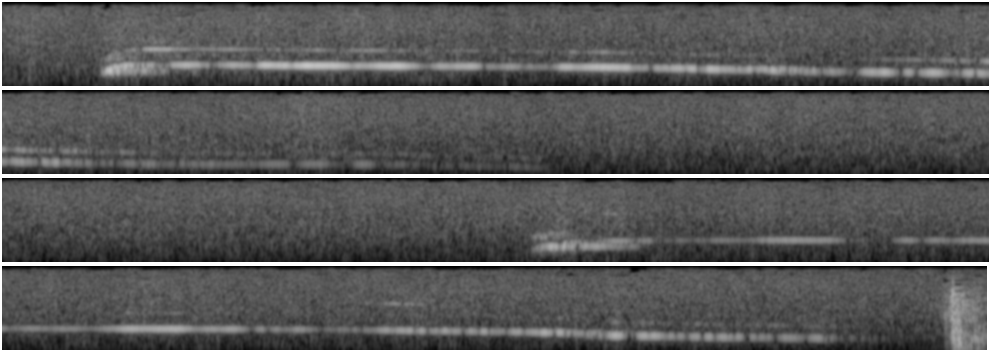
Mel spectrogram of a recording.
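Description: wolf howling

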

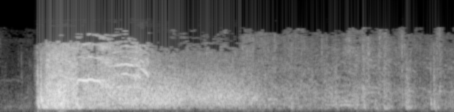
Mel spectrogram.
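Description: landmine explosion

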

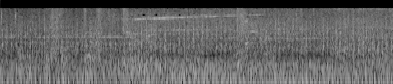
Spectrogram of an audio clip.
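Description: helicopter rotors

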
